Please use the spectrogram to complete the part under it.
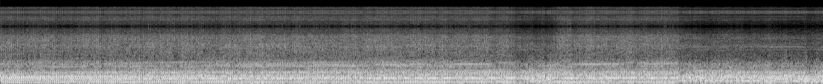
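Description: A quad bike engine hums steadily up close, its pitch shifting slightly as it changes speed.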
